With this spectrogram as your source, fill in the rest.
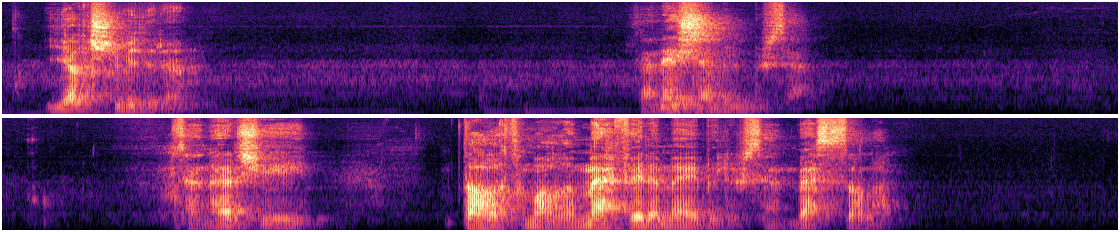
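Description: A man speaks in a strained, emotional voice close by.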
